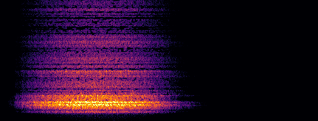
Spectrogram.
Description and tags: A huge monstrous alien, fresh blood glistening on his needle-like teeth quietly pants as he stalks towards the intergalactic hero. If this describes your sound needs, you've found the perfect sound! Made with a metronome click paulstreched, made in Audacity. If you like what you hear, please make sure to rate! Enjoy!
